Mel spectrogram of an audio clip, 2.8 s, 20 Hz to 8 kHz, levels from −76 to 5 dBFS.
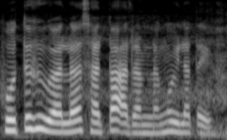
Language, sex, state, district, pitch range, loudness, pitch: Wancho, female, Arunachal Pradesh, Longding, 180-230 Hz, -15 LUFS, 200 Hz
